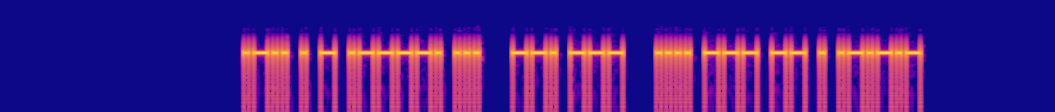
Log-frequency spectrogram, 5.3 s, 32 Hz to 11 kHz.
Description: Morse code, heard as a keyed tone, about 50 wpm, 700 Hz. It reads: LET'S GO HOME.
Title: A Sound Of Thunder 50wpm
